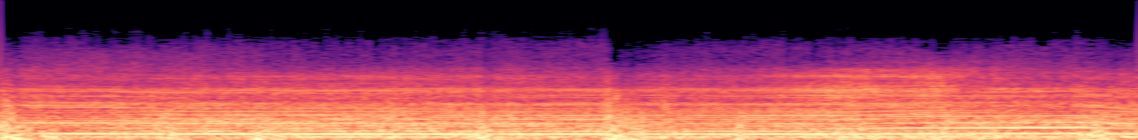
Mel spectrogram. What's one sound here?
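A boat motor hums steadily.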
